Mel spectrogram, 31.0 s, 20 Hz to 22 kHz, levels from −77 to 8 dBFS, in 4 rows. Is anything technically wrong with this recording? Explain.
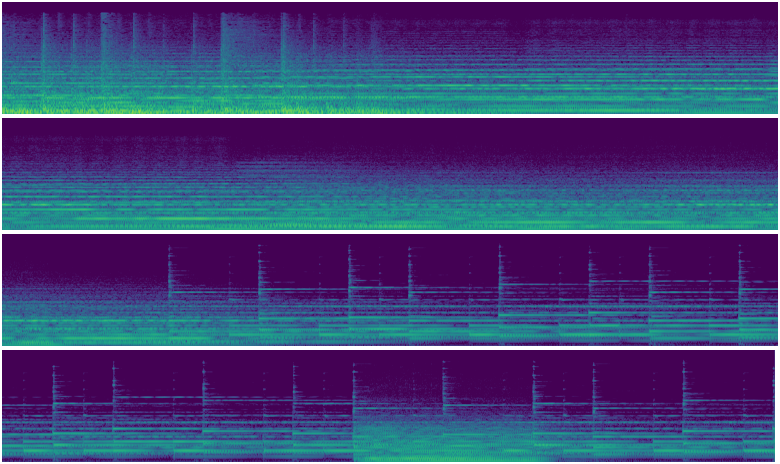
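No, nothing technically wrong can be heard in this audio. There is no technical fault to point to anywhere in it.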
